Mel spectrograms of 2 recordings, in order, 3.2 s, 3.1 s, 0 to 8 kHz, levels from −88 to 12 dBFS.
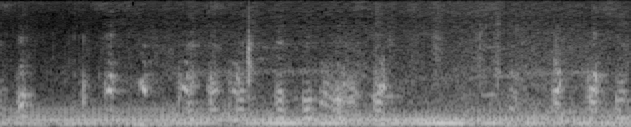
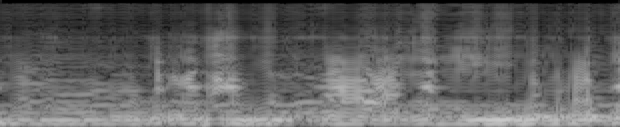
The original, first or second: first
